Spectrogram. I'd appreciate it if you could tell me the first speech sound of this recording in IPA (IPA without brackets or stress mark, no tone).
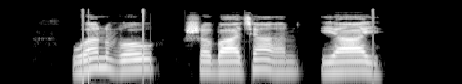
w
